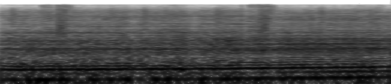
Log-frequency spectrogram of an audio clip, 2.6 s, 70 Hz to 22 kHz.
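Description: A Yamaha YZF R125 motorcycle accelerates hard to overtake, its engine loud and close with a steady, droning roar that builds without pause.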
